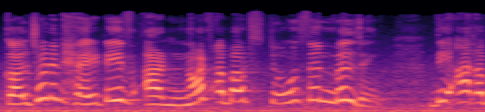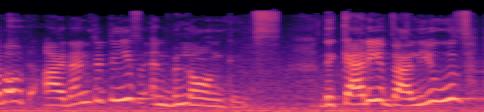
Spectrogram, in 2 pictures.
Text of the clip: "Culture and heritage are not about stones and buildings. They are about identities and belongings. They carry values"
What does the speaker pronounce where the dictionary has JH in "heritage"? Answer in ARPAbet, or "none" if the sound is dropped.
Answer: Z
